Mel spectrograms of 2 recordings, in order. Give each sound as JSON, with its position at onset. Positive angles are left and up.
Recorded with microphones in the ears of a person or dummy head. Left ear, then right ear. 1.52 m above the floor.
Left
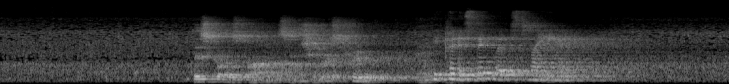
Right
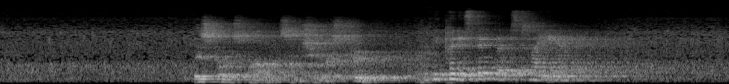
{"t": 1.9, "sound": "a man speaking", "side_deg": 60, "distance_m": 1.2}
{"t": 4.3, "sound": "a woman speaking", "side_deg": 15, "distance_m": 0.7}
